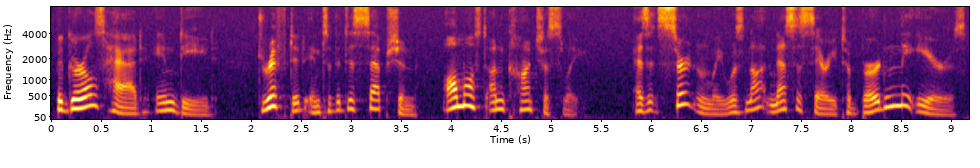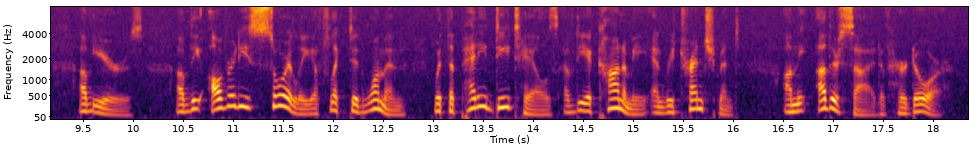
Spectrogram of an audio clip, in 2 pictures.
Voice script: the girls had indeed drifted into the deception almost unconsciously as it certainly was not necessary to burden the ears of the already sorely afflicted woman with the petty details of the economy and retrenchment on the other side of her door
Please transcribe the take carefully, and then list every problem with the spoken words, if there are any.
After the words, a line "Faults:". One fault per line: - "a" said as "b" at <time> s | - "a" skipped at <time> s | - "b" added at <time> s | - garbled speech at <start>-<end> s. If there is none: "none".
the girls had indeed drifted into the deception almost unconsciously as it certainly was not necessary to burden the ears of ears of the already sorely afflicted woman with the petty details of the economy and retrenchment on the other side of her door
Faults:
- "ears of" added at 9.6 s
